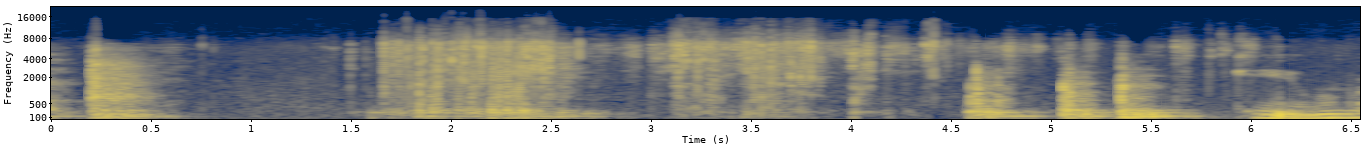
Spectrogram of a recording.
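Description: A deck of tarot cards shuffled by hand in repeated bursts of papery riffling and slapping, close and fairly loud, with brief pauses between, and a voice speaking in places.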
